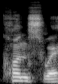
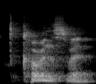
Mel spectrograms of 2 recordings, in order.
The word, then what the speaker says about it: Corenswet: So So can I can I just point out first of all I think David Consweet is that how you say his name? Corin Sweat. Corin Sweat. I think he did a good job as Superman.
